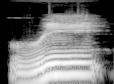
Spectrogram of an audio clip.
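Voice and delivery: "rear" split slowly into "ree" and "er"; heceleyerek gösterim. Shown as a demonstration. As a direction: sound out "rear" in two separate pieces, ree... er. Sounding the word out in parts.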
